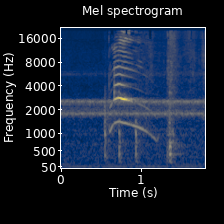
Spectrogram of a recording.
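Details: Single drawn-out mew from a 24-day-old silver tabby and white male Maine Coon kitten, rising then sliding down, followed by a faint rustle over a constant indoor hum.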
